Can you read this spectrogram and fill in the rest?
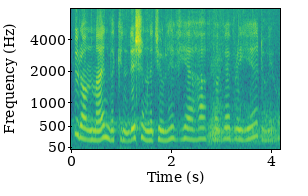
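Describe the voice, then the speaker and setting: An actress playing a young, possessive dying wife in 1940s radio melodrama, intense and breathless. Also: female voice, mid-range voice, fairly even intonation, normal speed, lightly acted. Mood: weak, possessive. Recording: noisy 1940s radio drama recording.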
